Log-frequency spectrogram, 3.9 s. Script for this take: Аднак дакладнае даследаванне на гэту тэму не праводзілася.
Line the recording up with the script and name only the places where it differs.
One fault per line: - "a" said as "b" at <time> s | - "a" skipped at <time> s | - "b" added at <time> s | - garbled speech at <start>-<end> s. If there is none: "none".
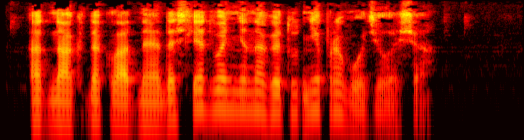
- "тэму" skipped at 2.3 s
